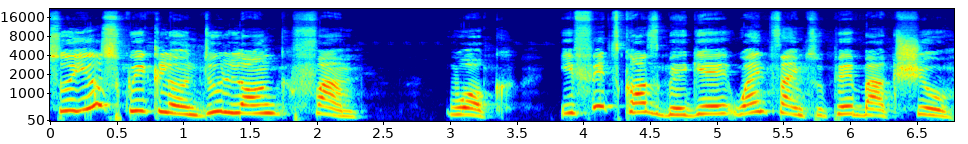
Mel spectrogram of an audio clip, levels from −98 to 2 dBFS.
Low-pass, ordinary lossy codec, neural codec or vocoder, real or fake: 19.8 kHz; none; none; real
